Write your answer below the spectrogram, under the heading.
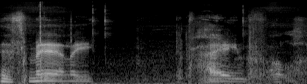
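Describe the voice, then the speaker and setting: A man puts on a raspy character voice at a medium pitch, with very wide pitch swings. Audible echo hangs around it. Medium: actual play.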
